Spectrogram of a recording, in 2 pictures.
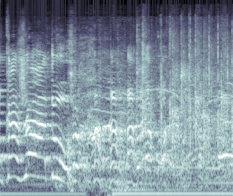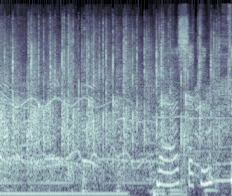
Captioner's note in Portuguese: risadas e palmas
